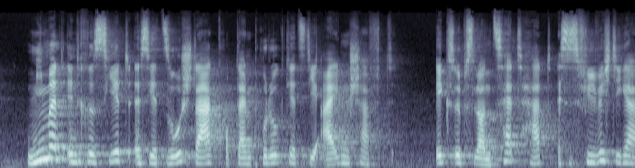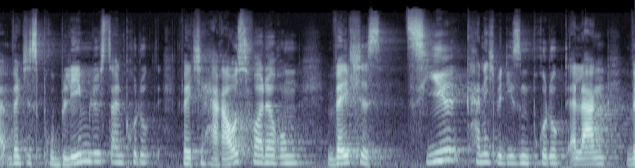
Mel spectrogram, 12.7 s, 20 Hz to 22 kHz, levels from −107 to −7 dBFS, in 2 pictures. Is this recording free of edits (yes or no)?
yes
